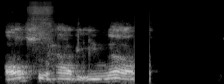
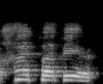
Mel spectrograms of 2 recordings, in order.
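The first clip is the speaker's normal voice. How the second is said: higher, tender coo; baby talk to a puppy; 8 semitones higher than usual. Retold or imitated. Greeting a puppy or loved one, high tender baby talk. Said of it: "You see, your voice changes".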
